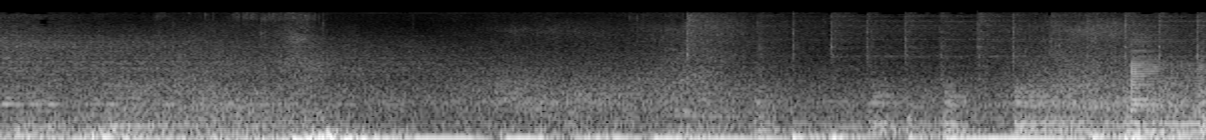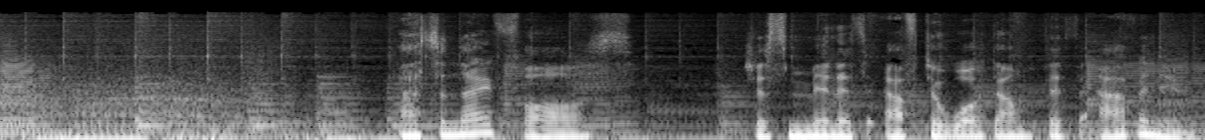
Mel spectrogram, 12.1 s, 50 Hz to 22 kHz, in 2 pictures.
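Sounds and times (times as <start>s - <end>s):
city traffic rumble: 0.0s - 10.2s.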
